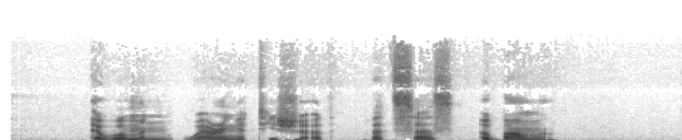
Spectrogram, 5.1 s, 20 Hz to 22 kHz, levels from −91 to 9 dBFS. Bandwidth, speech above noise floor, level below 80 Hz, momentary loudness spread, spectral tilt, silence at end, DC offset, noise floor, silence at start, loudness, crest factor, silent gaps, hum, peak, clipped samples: 16.5 kHz; 42 dB; -48 dBFS; 12 LU; -4 dB/octave; 0.95 s; under 0.1%; -64 dBFS; 0.7 s; -22 LUFS; 22 dB; none; none; -2 dBFS; under 0.1%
